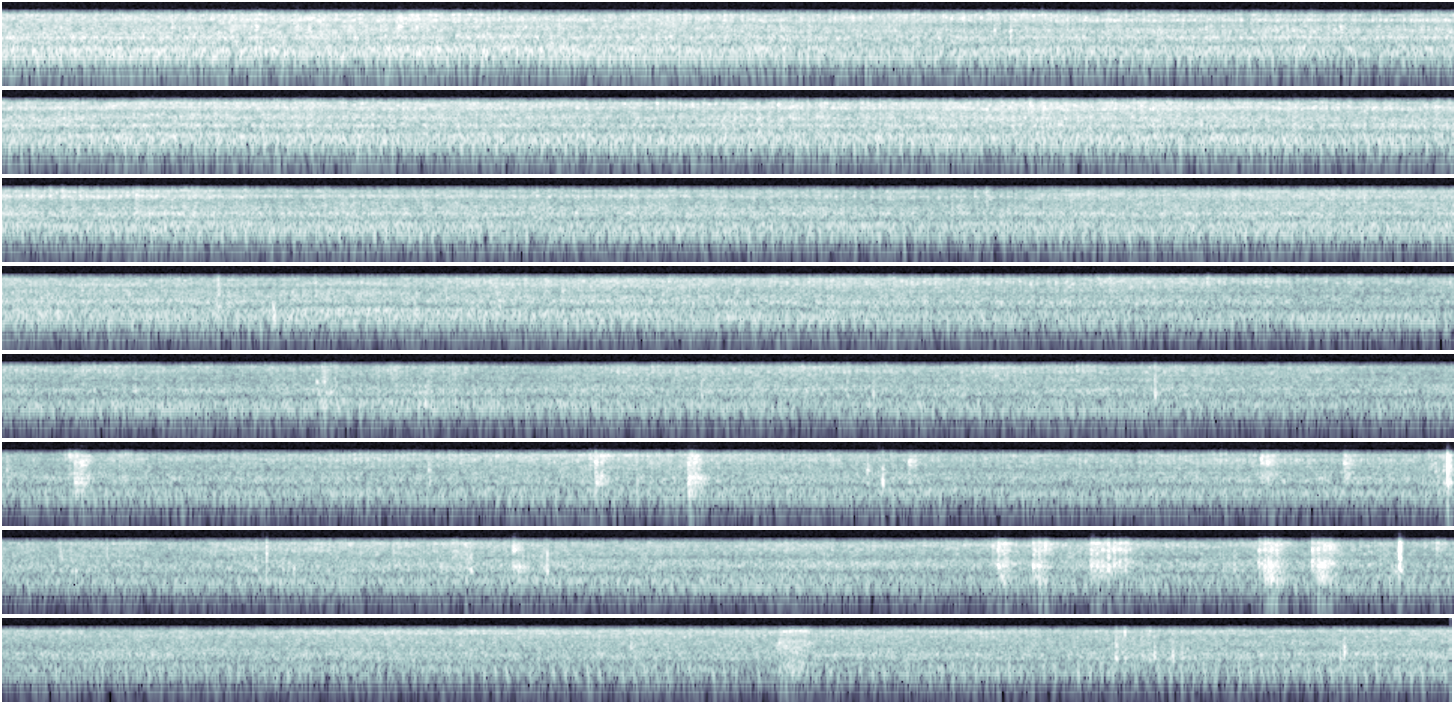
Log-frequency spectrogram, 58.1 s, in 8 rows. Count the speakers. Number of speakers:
0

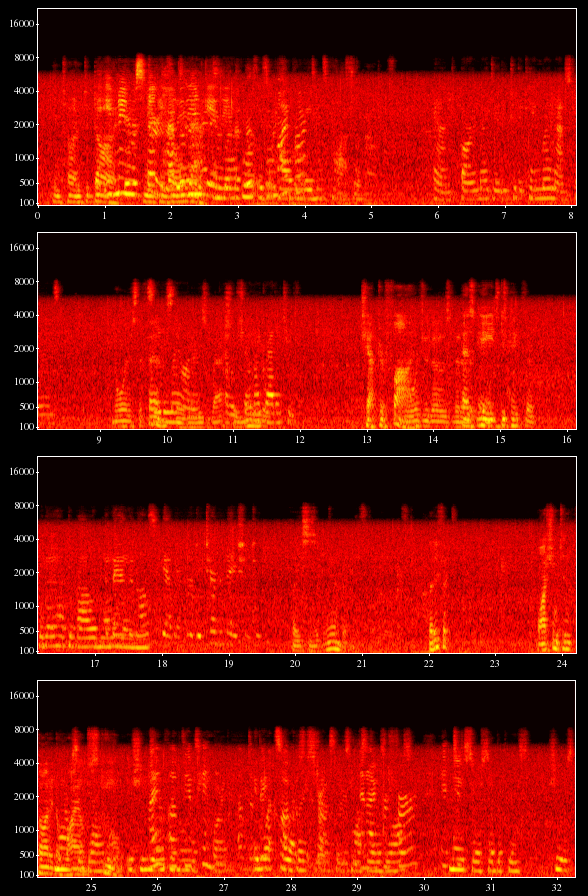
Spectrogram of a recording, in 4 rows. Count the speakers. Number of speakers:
8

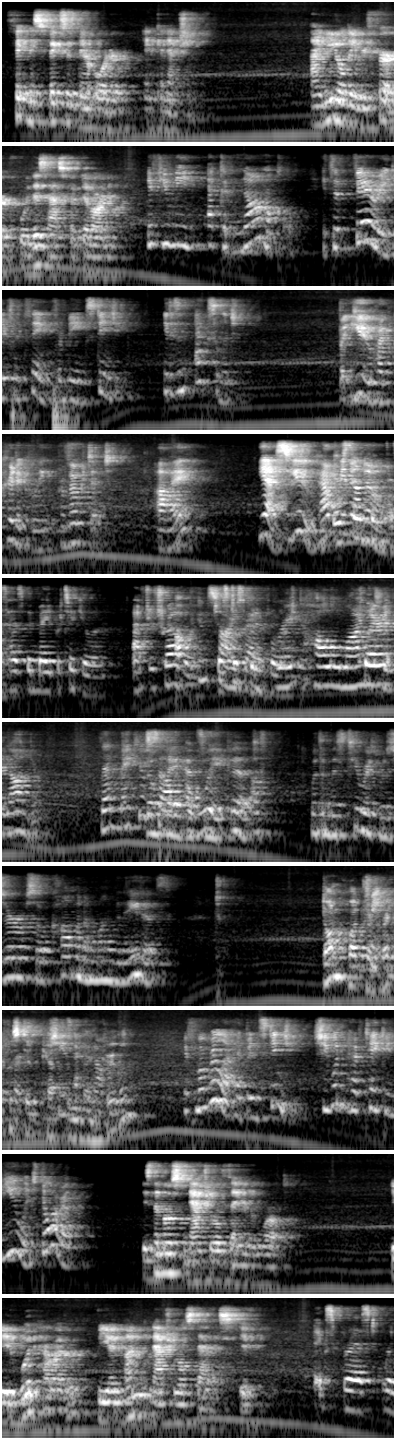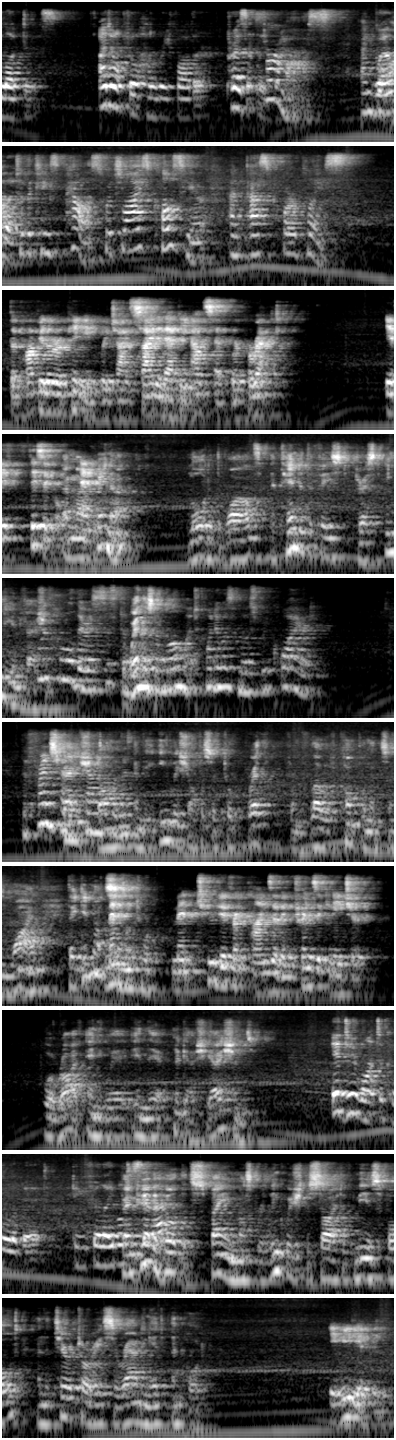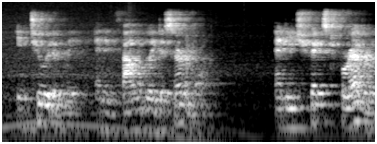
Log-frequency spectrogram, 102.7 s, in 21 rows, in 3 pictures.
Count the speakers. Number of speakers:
7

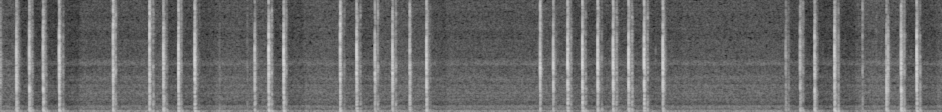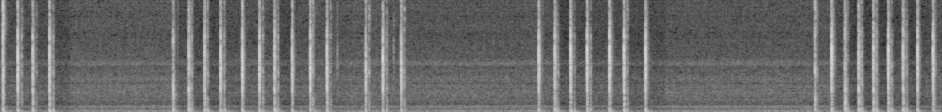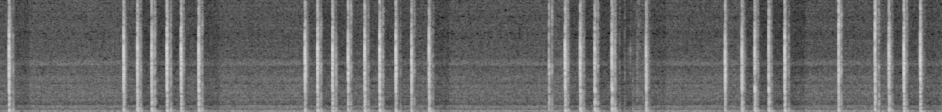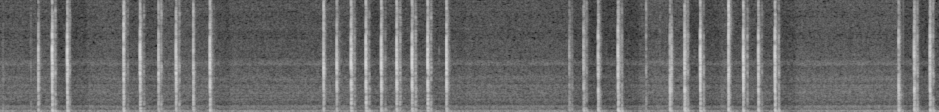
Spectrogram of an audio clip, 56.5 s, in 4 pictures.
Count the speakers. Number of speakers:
0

